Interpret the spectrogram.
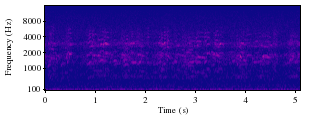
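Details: A huge flock of Canada geese arriving at a pond, circling before landing, on a gloomy grey Boxing Day, honking continuously in overlapping nasal calls with no pauses, over a low steady rumble.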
